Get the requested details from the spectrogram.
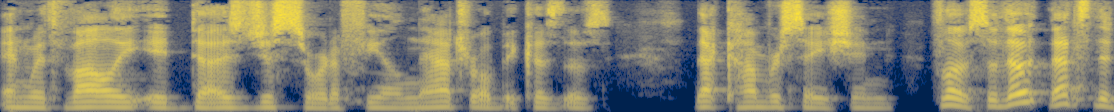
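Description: A man speaks at a fairly quick pace with a fairly high pitch and a somewhat breathy voice. His intonation stays fairly even, and the recording is very clean with a silent background. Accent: American. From US Midwest, rural Michigan. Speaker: tech entrepreneur. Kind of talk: interview.

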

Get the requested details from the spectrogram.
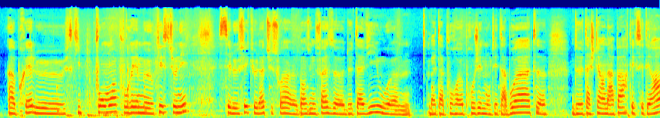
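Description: Over noticeable background noise, a woman with a fairly low pitch talks at a very slow pace. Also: ordinary pitch variation. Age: 30s. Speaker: adapted physical activity teacher. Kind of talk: casual chat. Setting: in total darkness.

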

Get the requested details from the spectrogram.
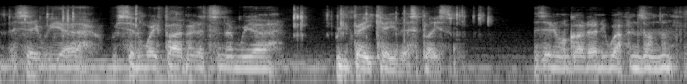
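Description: A man puts on a gruff, raspy character voice at a fairly low pitch, speaking at a fairly quick pace in a flat monotone with long, frequent pauses and clear background noise behind him. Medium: actual play. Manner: gruff, sardonic, bantering.

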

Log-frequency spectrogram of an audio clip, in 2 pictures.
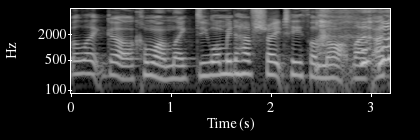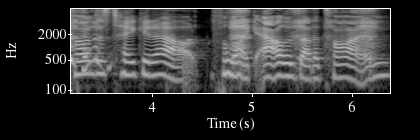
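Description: A woman's fairly high voice, fairly even in intonation, at a moderate pace

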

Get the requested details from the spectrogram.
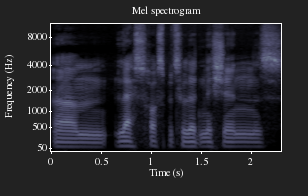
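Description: A man speaks in a British accent at a fairly slow pace. The sound is dry and close with no echo, in a very clean recording with a silent background. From UK. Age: 20s. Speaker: drummer and songwriter. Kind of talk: casual chat.

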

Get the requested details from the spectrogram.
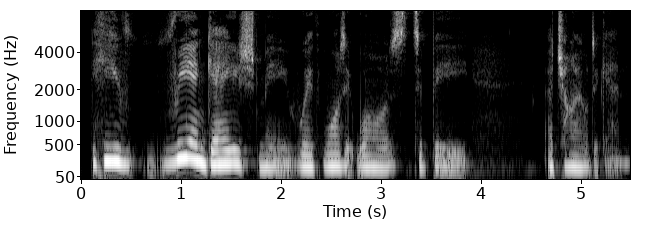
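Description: A woman speaks with a fairly low pitch and a somewhat breathy quality. The recording is very clean, with a silent background. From India, raised in London, England. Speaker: artist. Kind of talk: interview.

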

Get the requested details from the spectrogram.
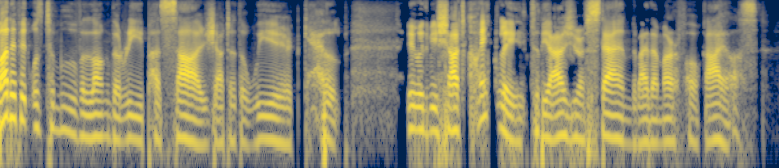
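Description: On a very clean recording with a silent background, a man at medium pitch uses a put-on character voice, cackling and hissing. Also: moderate pace. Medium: actual play. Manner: hissing, cackling.

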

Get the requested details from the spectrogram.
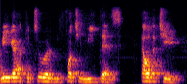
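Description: Audible room echo surrounds a man's voice. He has a fairly high pitch and fairly even intonation. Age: 40s. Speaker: winemaker. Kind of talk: interview.

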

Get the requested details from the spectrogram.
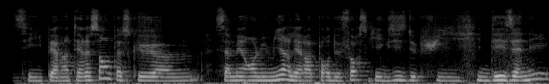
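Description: A woman's dark, mellow tone with audible room echo. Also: medium pitch for a woman, fairly even intonation, moderate pace. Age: 20s. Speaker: comic book author. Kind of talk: interview. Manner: hesitant, many fillers.

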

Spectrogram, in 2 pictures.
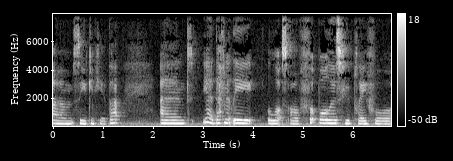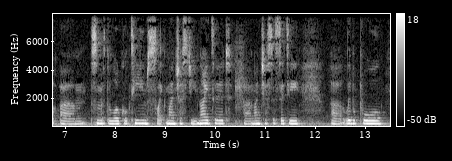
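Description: A woman's medium-pitched, monotone voice with flat intonation, at a fairly slow pace amid noticeable background noise. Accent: slight northern English. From Bolton, northwest England. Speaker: English teacher podcaster. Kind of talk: educational talk for learners.

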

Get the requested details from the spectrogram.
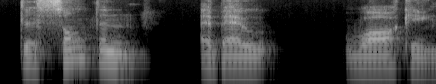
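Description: In a Dublin accent, a man with a medium pitch and a dark, mellow tone speaks at a fairly slow pace. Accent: Irish (Dublin). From Ireland, Dublin. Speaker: hiker and adventurer. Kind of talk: casual interview.

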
